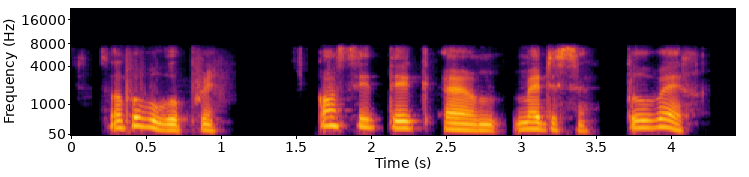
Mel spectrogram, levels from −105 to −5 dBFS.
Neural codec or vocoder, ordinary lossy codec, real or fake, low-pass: none; Opus, 32 kbps; real; 7.2 kHz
